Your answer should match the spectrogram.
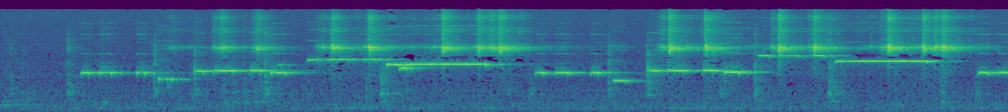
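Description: A high, pure whistle-like melody of short and held notes stepping up and down, starting about a second in, over a light, steady clicking beat.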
